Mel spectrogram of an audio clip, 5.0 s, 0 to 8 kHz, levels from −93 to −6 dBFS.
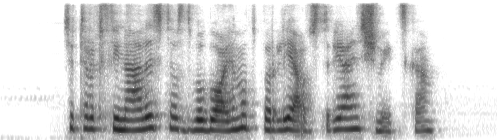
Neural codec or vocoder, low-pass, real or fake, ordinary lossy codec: codec, 16 kHz in and 24 kHz out, 0.8 kbps, FocalCodec, streaming, 65536 codes; 7.2 kHz; fake; AAC, 48 kbps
